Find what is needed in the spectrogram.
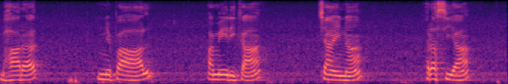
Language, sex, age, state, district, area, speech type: Maithili, male, 30-45, Bihar, Madhubani, rural, spontaneous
